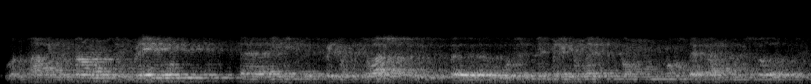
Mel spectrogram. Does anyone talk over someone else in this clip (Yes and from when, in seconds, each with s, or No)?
No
